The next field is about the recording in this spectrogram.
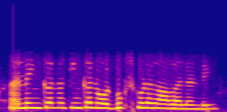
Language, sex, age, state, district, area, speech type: Telugu, female, 18-30, Telangana, Yadadri Bhuvanagiri, urban, conversation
